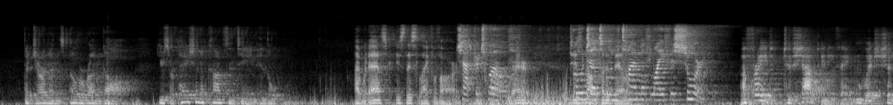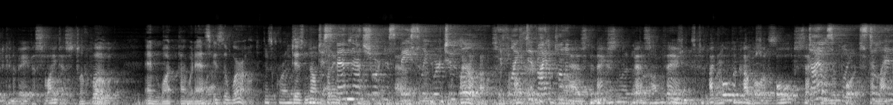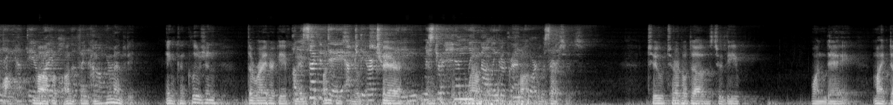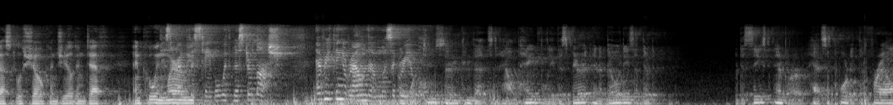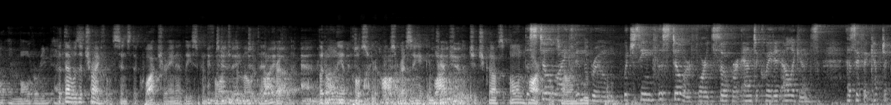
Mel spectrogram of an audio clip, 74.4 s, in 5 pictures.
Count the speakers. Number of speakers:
4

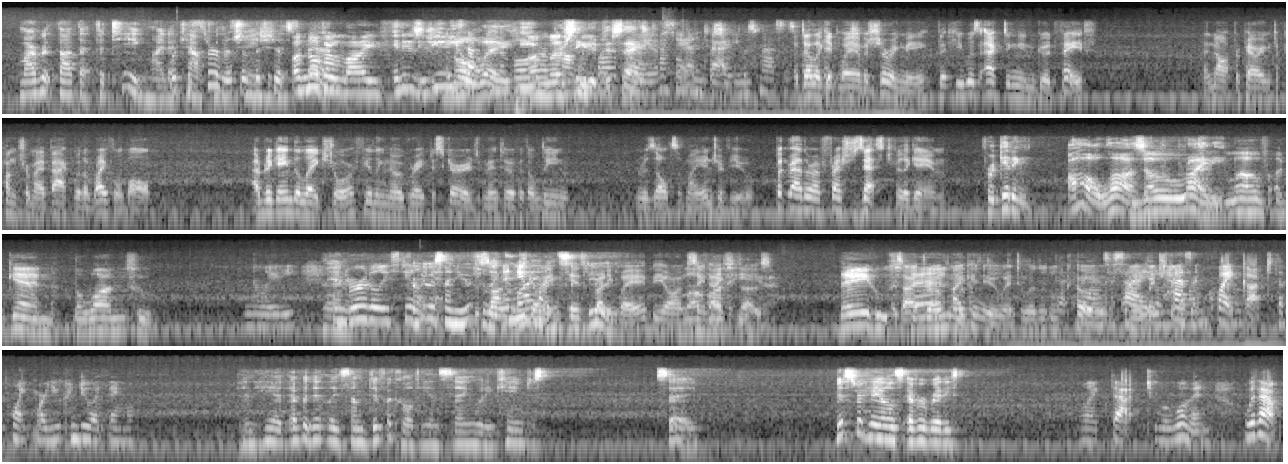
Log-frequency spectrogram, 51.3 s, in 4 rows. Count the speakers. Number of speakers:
7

